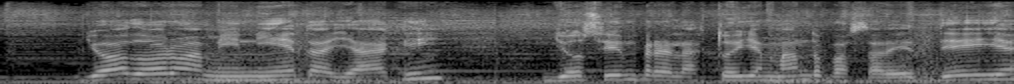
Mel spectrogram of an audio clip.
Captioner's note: speaking Spanish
